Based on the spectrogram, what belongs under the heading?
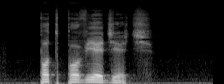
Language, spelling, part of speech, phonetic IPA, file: Polish, podpowiedzieć, verb, [ˌpɔtpɔˈvʲjɛ̇d͡ʑɛ̇t͡ɕ], Pl-podpowiedzieć.ogg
